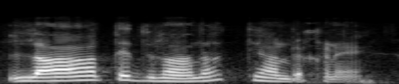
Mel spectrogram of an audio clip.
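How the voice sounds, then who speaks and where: A man with a Punjabi accent who teaches the correct pronunciation of scripture, chanting each verse slowly and then explaining it. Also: a little high, vocal fry, highs cut off. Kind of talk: slow recitation and correction of scripture.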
